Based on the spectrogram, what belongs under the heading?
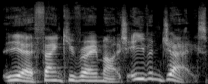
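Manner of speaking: ordinary talk, nothing marked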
